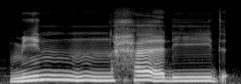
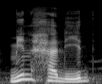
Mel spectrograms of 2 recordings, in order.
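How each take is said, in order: First: It has a pause after the n sound. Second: It is read smoothly with no pause. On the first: "terdapat jeda pada nun sukun" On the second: "dibaca dengan tanpa jeda"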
